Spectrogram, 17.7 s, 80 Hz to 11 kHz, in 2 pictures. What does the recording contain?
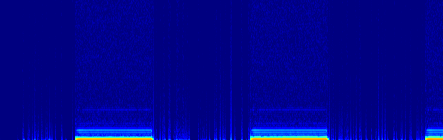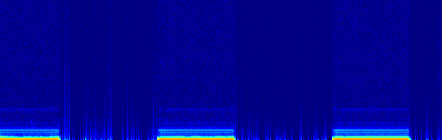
Sound effects > Electronic / Design
Phone call vibration
The vibrations of a samsung Galaxy A55 during an incomming call.
mobile, call, phone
